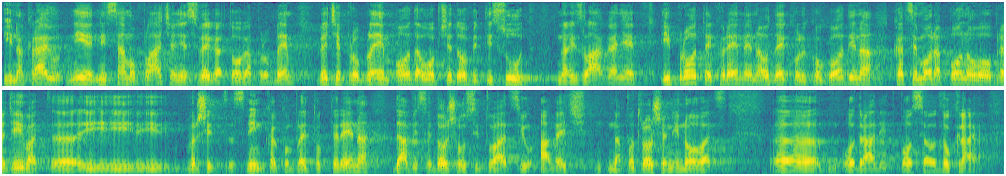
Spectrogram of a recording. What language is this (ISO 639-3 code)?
hrv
